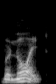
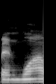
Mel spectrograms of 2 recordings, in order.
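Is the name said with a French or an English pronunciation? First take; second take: English; French. First: The name is pronounced the English way. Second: The name is pronounced the French way. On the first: "that's not how it's usually pronounced up here. It's pronounced Benoit" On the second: "since we have a lot of French-speaking people, that Benoit would be the natural way to pronounce that"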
